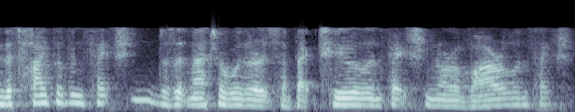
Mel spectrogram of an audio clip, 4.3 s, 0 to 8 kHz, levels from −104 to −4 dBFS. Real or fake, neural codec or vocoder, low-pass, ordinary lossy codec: real; none; 7.2 kHz; AAC, 16 kbps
